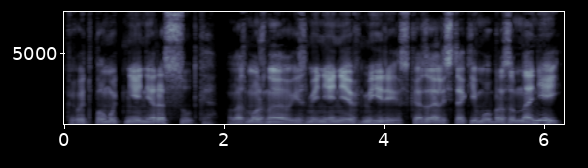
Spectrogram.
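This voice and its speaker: A man reading the lines of a decisive male physics teacher in an audiobook, in a measured, reasoning manner. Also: fairly low pitch, fairly bright tone, clean tone, no room sound, clean studio sound, close to an everyday voice. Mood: stern.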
